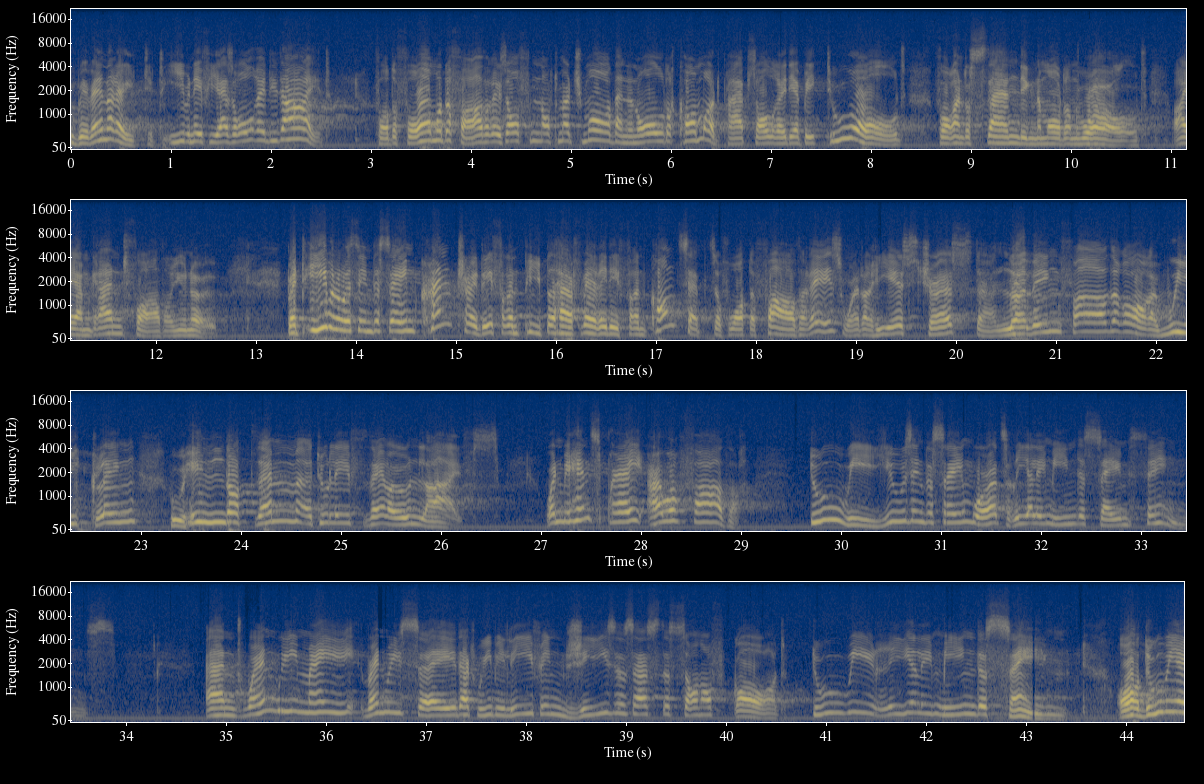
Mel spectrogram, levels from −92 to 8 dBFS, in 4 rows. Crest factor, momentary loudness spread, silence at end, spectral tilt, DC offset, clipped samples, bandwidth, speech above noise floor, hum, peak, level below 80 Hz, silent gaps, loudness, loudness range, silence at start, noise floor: 20 dB; 12 LU; 0 s; -5 dB/octave; under 0.1%; under 0.1%; over 20 kHz; 29 dB; none; -6 dBFS; -60 dBFS; none; -24 LUFS; 6 LU; 0 s; -53 dBFS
